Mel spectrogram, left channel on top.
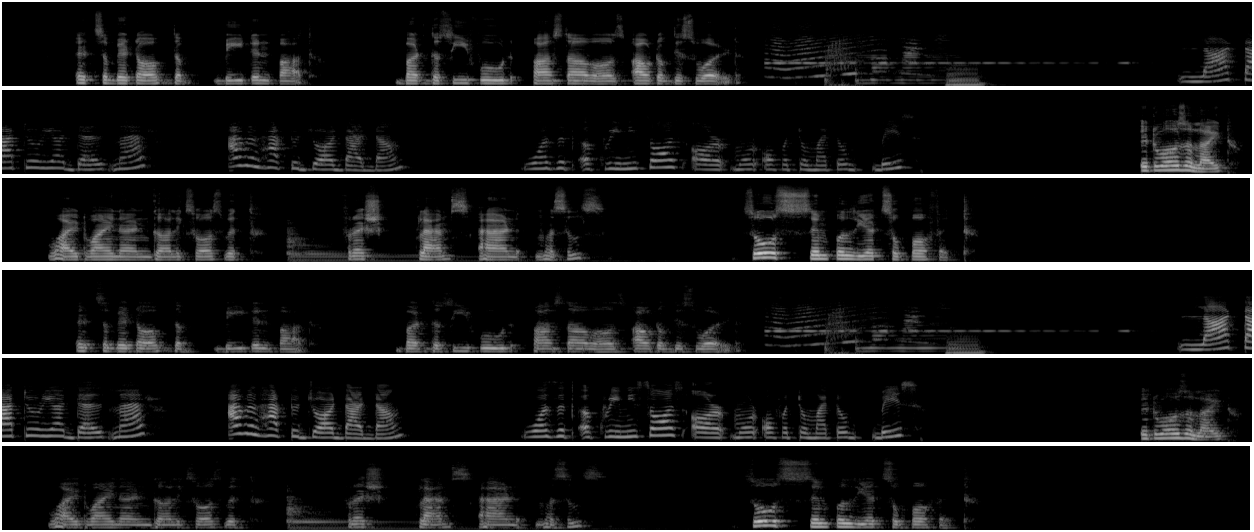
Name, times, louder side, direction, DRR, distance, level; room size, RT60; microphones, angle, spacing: voice 1, 0.7-1.9 2.1-3.0 3.9-7.3 23.9-24.8 25.5-27.6 28.4-28.8 29.2-31.0 32.4-34.7, left 4 dB, 80° left, 0.7 m, -32 dB
sound 1, 5.5-6.3 7.6-11.3, left 1 dB, 40° left, 2.1 m, -47 dB
voice 2, 11.8-14.1 14.8-16.5 17.7-21.7, right 7 dB, 40° right, 0.3 m, -38 dB
sound 2, 27.8-31.3, right 2 dB, 25° right, 3.4 m, -55 dB
11.0 x 4.1 x 2.2 m
head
